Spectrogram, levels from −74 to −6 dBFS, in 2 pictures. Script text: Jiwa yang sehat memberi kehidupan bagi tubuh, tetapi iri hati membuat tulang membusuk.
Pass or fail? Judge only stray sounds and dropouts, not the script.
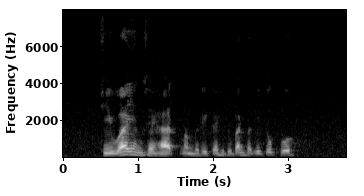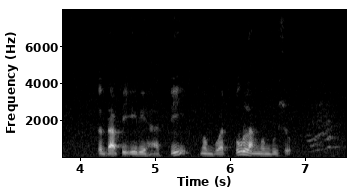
pass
